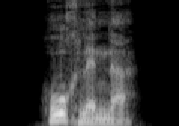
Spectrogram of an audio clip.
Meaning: nominative/accusative/genitive plural of Hochland
- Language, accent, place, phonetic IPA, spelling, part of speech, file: German, Germany, Berlin, [ˈhoːxˌlɛndɐ], Hochländer, noun, De-Hochländer.ogg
